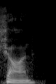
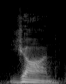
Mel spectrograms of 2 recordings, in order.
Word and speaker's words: Jean: Or not Sean, John.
